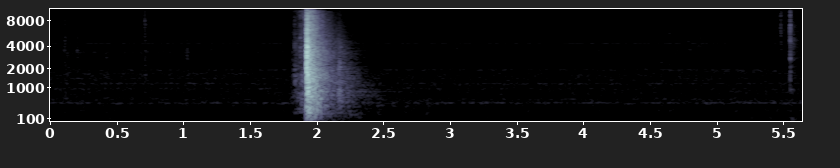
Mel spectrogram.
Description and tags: Window slamming closed.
